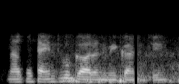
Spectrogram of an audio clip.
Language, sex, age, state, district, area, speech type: Telugu, male, 18-30, Telangana, Ranga Reddy, urban, conversation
